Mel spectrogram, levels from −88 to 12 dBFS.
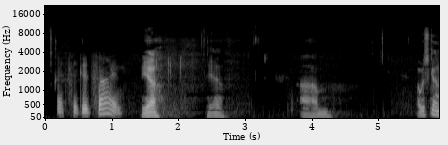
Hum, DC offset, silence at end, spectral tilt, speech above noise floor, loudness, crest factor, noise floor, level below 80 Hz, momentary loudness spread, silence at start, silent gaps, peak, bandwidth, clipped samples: none; under 0.1%; 0 s; -6 dB/octave; 45 dB; -31 LUFS; 26 dB; -75 dBFS; -60 dBFS; 23 LU; 0.2 s; none; -8 dBFS; 10 kHz; under 0.1%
